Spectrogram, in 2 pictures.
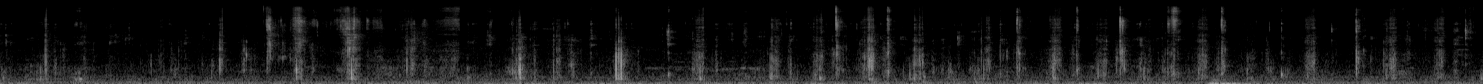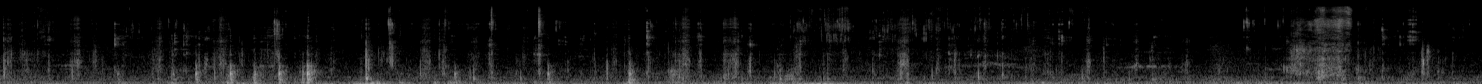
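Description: Close-miked eating by hand: irregular crunchy bites and chewing of chicken curry, rice and raw onion, with many sharp mouth clicks.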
